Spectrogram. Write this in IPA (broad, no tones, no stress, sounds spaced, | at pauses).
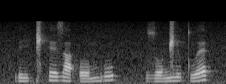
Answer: ɾ i ǁʰ e z a ʔ o m b u | z o ŋ͡ǁ i tʷ ɛ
